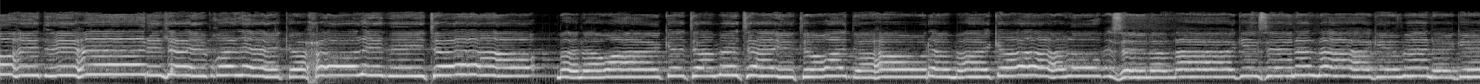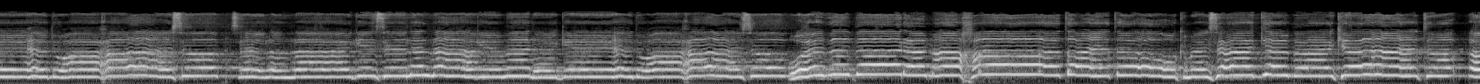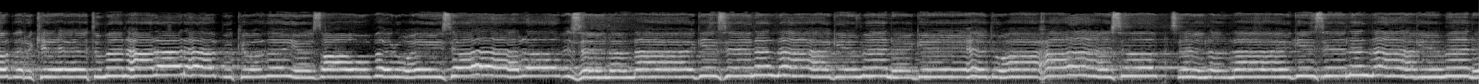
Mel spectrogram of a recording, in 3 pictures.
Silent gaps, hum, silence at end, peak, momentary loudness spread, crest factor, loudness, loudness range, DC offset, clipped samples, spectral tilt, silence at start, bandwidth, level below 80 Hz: none; none; 0 s; 0 dBFS; 4 LU; 12 dB; -13 LUFS; 2 LU; 0.1%; under 0.1%; -2 dB/octave; 0 s; 12.5 kHz; -56 dBFS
